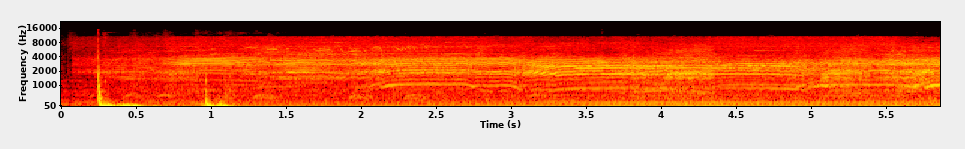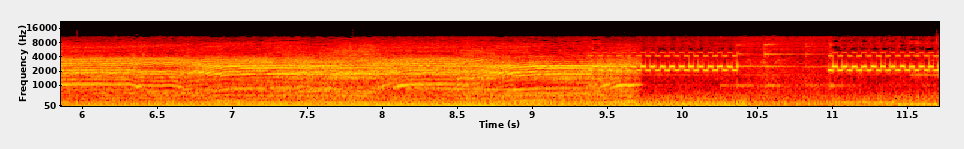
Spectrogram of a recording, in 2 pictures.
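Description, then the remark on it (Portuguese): A chorus of sheep and goats bleating in overlapping, wavering cries, steady, in a rural pastoral scene in Portugal with a shepherd, before a mobile phone ringtone abruptly cuts in near the end. “neste anúncio, há um pastor, ovelhas, há uma cena bucólica no Portugal rural e de repente um toque de telemóvel corta o ambiente.”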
